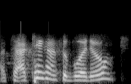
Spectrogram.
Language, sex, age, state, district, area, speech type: Sindhi, female, 45-60, Madhya Pradesh, Katni, rural, conversation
